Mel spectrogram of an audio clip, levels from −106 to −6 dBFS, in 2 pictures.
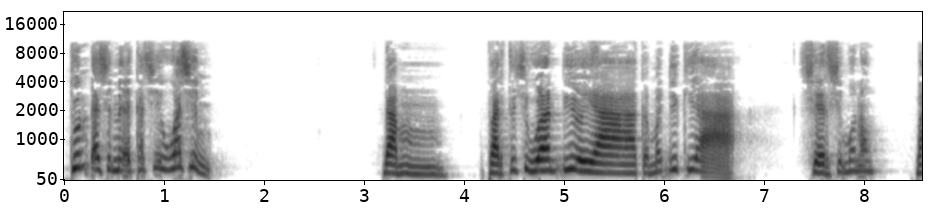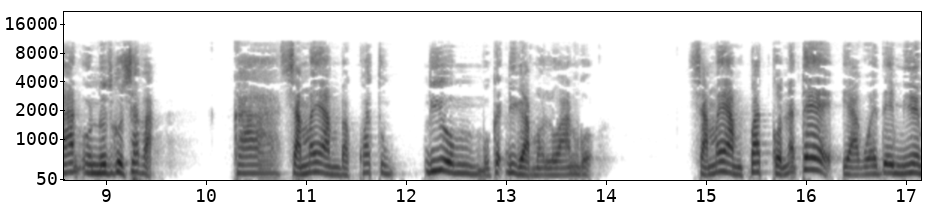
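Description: Vorbis compression runs from start to finish across this speech clip, with plainly audible damage. Nothing remains above about 10.6 kHz, where the encoder has cut the treble away. Below that, the upper band sounds hissy and grainy: sibilants turn to rough noise and consonant attacks are smeared, because fine spectral detail has been replaced by noise of similar energy. The result points to a low setting of roughly 29 kbps, likely an aggressive Vorbis encode.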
